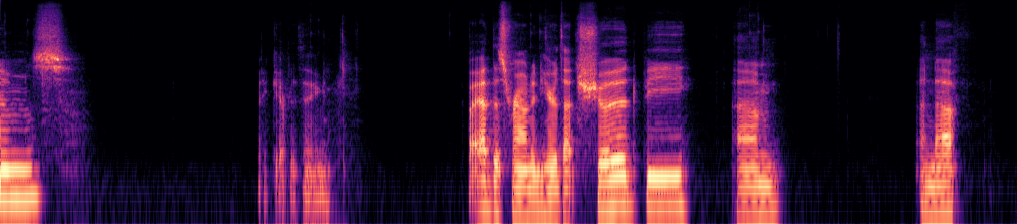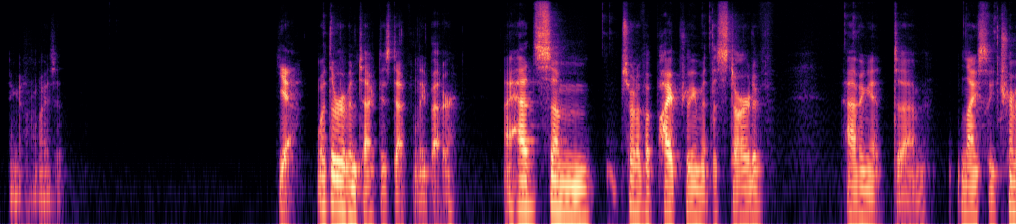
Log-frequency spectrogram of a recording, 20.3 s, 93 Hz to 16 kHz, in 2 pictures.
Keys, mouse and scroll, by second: 0.0 click, 1.3 ctrl+click, 2.0 click, 3.1 ctrl+alt+click, 3.4 ctrl+alt+a, 4.5 ctrl+click, 5.3 ctrl+alt+click, 5.6 ctrl+alt+a, 7.5 ctrl+click, 8.2 alt+a, 10.0 click, 11.2 click, 13.4 ctrl+click, 14.2 alt+a, 16.2 ctrl+click, 17.2 ctrl+alt+click, 17.7 ctrl+alt+d, 18.6 ctrl+click, 20.0 ctrl+click.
